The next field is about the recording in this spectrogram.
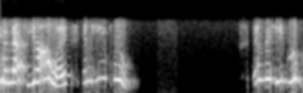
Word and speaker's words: Yahweh: God's name is always translated Lord, L-O-R-D, all caps, in the English Bible. But the Hebrew would be pronounced something like Yahweh.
